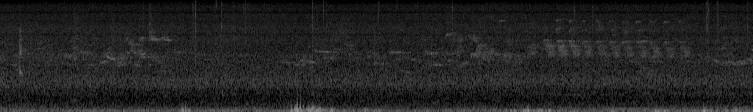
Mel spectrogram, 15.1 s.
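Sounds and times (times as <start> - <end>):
birds chirping: 0.0 - 4.9, 5.6 - 15.0
wind on microphone: 5.8 - 6.9.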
